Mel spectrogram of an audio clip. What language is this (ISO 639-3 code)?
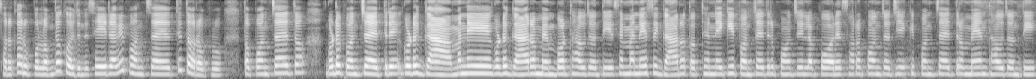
ori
